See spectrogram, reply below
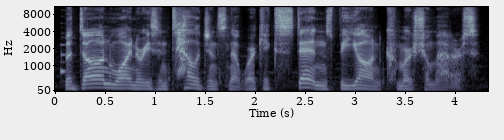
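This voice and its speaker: A man's voice: lowish voice, lively intonation, normal speed, fairly bright tone. A man playing a cool, aloof young nobleman hero in a video game, composed, formal and matter-of-fact. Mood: cool, dismissive. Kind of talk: video game character acting. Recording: studio voice over game music.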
